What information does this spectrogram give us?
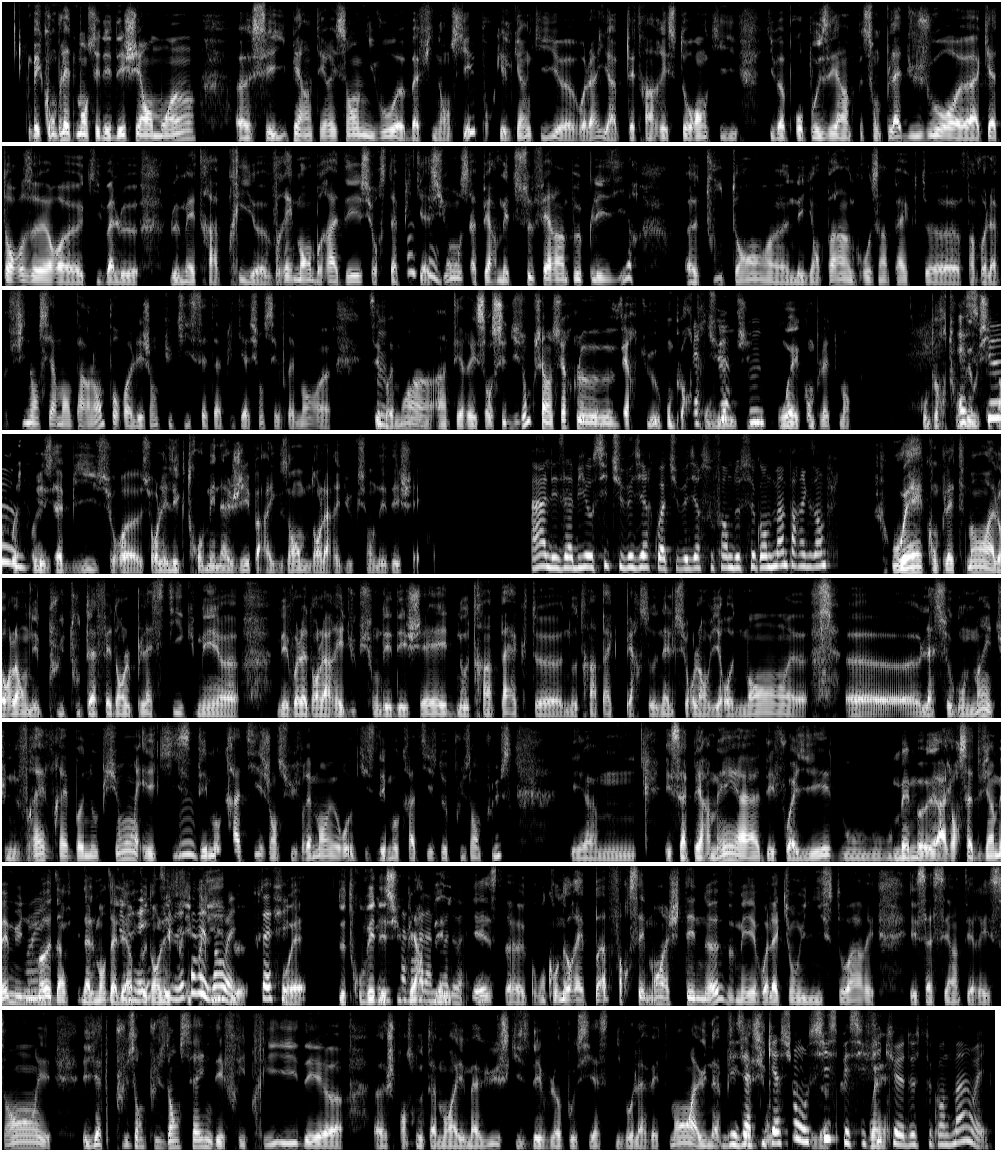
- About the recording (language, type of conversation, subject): French, podcast, Comment peut-on réduire les déchets plastiques au quotidien, selon toi ?
- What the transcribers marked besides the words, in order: stressed: "vraiment"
